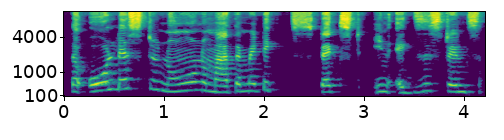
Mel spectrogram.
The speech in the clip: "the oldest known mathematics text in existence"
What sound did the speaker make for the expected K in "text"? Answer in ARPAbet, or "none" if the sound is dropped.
K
